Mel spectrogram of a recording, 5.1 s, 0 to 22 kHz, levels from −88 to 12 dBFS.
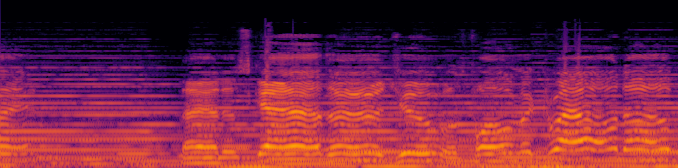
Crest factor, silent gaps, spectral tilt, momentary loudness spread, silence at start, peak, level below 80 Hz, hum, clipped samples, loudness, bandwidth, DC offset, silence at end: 14 dB; none; -6 dB/octave; 12 LU; 0 s; 0 dBFS; -26 dBFS; none; under 0.1%; -15 LUFS; 11 kHz; 0.1%; 0 s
